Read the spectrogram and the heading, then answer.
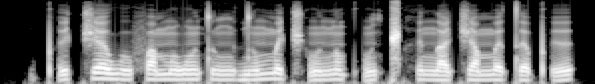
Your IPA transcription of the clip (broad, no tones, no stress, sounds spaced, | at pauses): pʼ ɪ t͡ʃ ɛ w u f a m ũ w ũ t u ŋ ɪ d ũ m ɛ t͡ʃʼ ũ n ɔ̃ pʼ ũ ǁʰ ɪ n a t͡ʃ a m ɛ t ɛ pʼ ɪ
